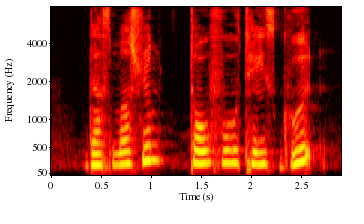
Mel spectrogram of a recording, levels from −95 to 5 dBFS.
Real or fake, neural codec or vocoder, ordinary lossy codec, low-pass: fake; codec, 16 kHz, 8 kbps, FreqCodec, larger model; none; none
